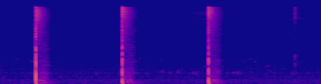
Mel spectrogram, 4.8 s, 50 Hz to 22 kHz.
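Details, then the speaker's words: Older Universal 6000 solid-state electric fence controller on 6 volt supply, after repair: sharp snapping spark-jump clicks about every second and a bit, evenly spaced; small but adequate spark, normal pulsing. "we'll do a little spark jump to show you the spark which is not very big but big enough"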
